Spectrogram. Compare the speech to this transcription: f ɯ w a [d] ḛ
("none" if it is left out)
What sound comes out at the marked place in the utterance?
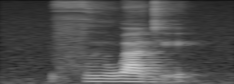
d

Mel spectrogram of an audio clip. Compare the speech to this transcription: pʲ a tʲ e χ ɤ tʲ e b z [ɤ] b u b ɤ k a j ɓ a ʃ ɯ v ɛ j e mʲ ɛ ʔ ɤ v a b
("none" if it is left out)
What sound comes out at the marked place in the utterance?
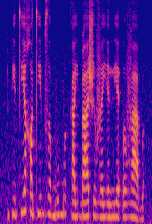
ɤ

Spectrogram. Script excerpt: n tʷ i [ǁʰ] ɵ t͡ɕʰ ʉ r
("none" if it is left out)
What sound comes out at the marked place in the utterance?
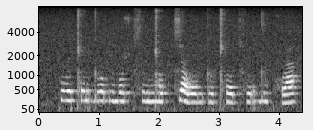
ǁʰ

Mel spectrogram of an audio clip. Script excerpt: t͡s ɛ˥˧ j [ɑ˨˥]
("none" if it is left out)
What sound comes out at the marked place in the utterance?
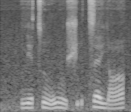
ɑ˨˥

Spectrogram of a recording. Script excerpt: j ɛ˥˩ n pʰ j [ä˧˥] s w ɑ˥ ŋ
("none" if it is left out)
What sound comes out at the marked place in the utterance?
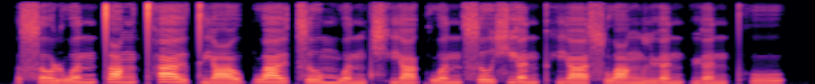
ä˥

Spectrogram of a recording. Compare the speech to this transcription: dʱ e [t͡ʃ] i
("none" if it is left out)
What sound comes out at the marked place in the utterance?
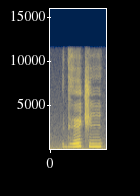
t͡ʃ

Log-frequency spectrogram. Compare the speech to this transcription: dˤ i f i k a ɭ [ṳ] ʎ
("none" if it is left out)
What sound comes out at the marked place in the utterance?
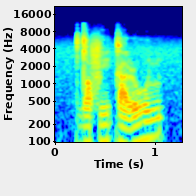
u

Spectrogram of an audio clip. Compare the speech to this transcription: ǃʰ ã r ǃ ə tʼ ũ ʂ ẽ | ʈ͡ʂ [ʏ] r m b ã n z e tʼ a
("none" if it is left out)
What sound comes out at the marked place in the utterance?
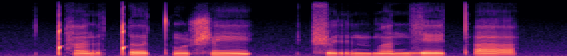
ʏ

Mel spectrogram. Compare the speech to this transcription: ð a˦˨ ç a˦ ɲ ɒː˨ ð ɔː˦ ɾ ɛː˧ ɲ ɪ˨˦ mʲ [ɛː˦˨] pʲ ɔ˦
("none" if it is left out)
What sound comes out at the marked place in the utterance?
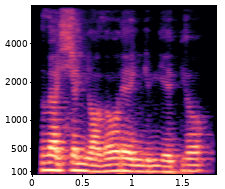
ɛː˨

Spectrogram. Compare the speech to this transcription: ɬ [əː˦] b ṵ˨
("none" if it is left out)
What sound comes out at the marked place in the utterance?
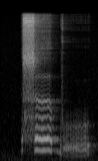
əː˦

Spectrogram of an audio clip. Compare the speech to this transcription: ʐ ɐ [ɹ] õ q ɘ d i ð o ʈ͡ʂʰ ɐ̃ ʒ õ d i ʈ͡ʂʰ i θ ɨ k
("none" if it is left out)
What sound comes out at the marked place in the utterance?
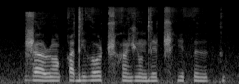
ɹ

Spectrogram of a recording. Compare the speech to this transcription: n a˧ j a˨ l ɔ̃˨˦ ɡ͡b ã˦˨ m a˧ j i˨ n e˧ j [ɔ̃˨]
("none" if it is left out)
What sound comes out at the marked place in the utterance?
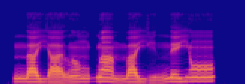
ɔ̃˦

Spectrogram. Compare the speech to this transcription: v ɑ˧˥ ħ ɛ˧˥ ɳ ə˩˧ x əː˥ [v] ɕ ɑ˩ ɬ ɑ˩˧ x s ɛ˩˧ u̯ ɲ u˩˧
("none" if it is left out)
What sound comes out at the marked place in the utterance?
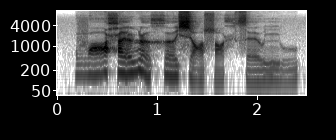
none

